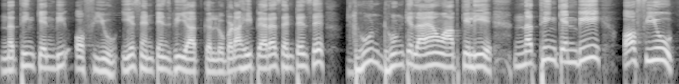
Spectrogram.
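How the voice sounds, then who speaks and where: High-voiced Indian male English teacher. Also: darkish tone, dry recording, clean studio sound. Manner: reads English examples slowly and stresses each word, then explains briskly; repeats the examples and quizzes the viewer. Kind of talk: spoken English lesson.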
